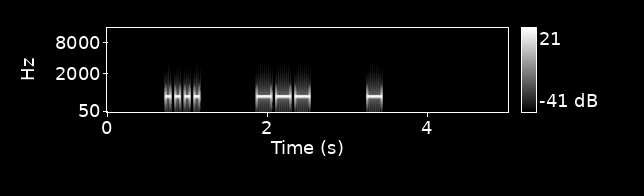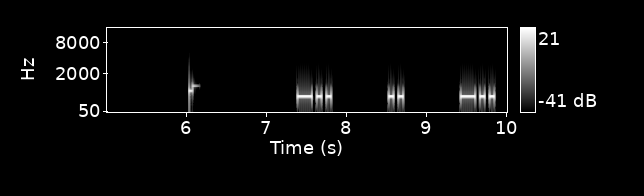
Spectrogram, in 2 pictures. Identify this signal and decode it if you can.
Morse code, heard as a keyed tone, about 20 wpm, spaced as for 9 wpm, 700 Hz. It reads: HOT DID
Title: 4x Character Spacing - Top 100 Words - 20wpm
